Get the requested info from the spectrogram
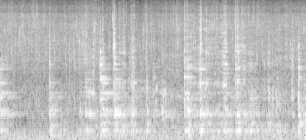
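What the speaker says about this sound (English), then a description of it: "I'm gonna start flipping these eggs" Eggs fry in a pan and are flipped, giving a continuous crackling sizzle broken by scraping and clattering as the spatula turns them. The sound is close and busy, and no one speaks.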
